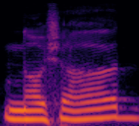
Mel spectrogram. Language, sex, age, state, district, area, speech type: Urdu, male, 18-30, Uttar Pradesh, Shahjahanpur, urban, spontaneous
